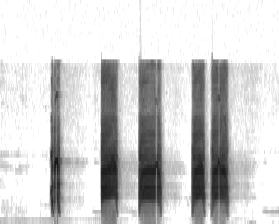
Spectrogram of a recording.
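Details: Black francolin, or kala teetar, giving its call: a brief scratchy opening note, then two long rasping bursts and a closer-spaced final pair, five harsh grating notes in all, clear over near silence.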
